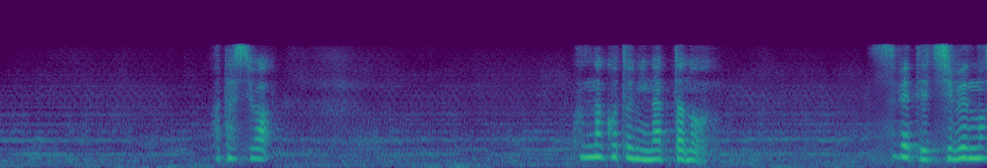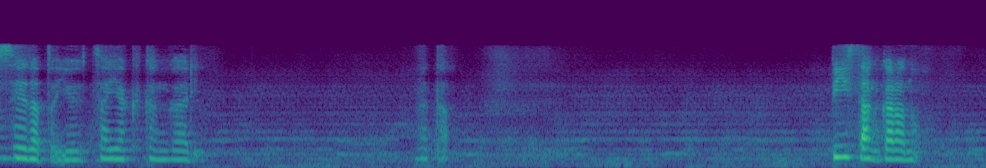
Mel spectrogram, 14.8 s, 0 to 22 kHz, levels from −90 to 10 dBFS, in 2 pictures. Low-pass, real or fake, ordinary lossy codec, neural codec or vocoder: 7.2 kHz; fake; none; codec, 24 kHz, 0.9 kbps, DualCodec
